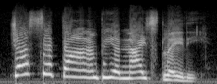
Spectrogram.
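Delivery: high, lightly voiced bossy kid; bossy little boy. A narrator's reading. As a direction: order mother about like a small child. Bossy toddler orders his mother.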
